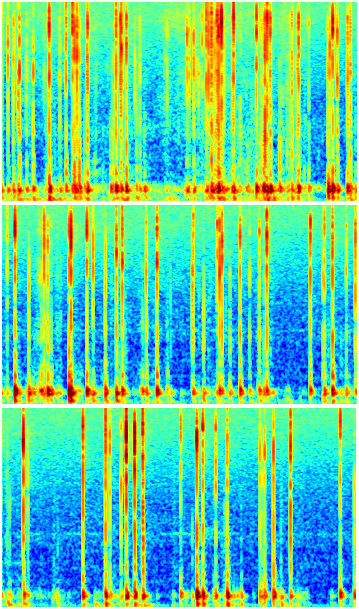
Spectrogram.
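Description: Long nails tap and scratch a tower of clear acrylic fake ice cubes lit by LEDs, making dozens of quick, dry, clicking taps with short scraping strokes over a steady low hum. Each tap dies away almost instantly, and the taps come in uneven bursts across the clip.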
